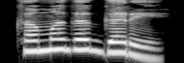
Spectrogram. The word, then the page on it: ಕಮಗಗ್ಗರೆ: Kannada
